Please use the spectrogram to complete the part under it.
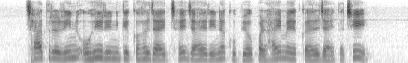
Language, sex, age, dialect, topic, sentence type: Maithili, female, 60-100, Southern/Standard, banking, statement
